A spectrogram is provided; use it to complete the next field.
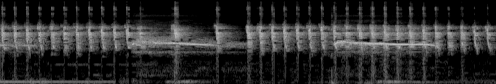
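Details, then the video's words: Bar-winged prinia, known locally as ciblek, singing diligently in Indonesia: a rapid, steady stream of sharp buzzy clicking notes, about four per second, with thin drawn-out whistles woven in and a low hum underneath. "Burung Ciblek Ngebren Rajin Gacor"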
